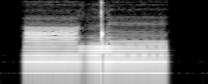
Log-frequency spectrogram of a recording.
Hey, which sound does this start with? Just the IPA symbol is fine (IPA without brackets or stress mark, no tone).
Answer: ɑ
